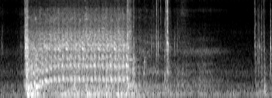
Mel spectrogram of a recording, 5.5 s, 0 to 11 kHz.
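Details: 1990 Chevy 350 TBI truck, cold start at about 50°F: engine catches with a rush, runs unevenly about two seconds, then dies; starts then stalls when cold, cause unknown, pumping gas doesn't help.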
